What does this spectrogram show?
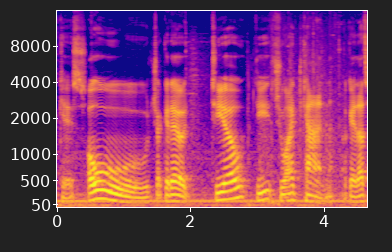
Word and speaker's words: Teotihuacan: Teotihuacan. Okay, that's how you pronounce that.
